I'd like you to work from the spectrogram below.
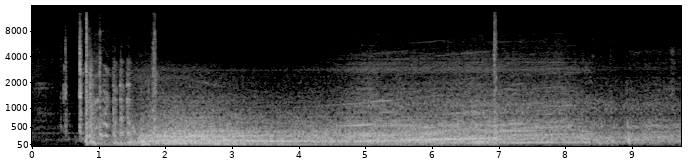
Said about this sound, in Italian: Metti moto e parti.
